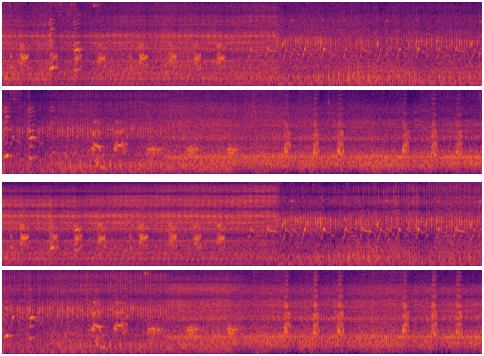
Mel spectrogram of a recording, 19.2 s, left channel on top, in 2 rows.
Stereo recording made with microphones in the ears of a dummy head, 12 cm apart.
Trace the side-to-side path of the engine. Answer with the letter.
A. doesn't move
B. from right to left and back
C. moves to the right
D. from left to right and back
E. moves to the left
A.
